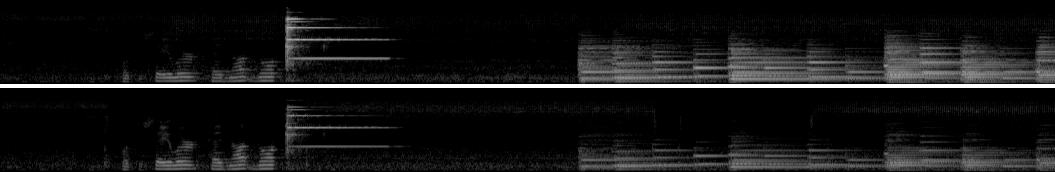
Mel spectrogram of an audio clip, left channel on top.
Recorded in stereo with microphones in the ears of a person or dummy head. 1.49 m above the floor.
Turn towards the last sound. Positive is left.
turn(degrees=60)  # may be behind; listen again after turning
